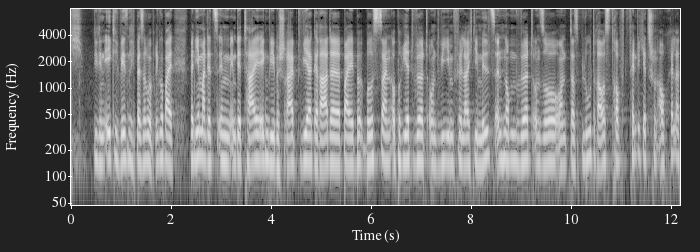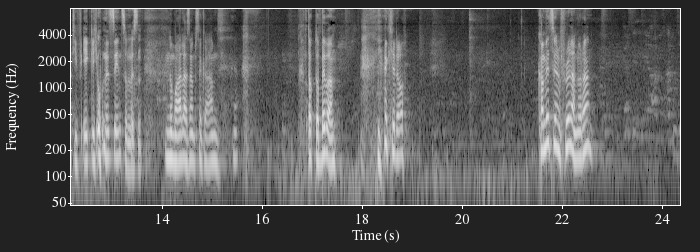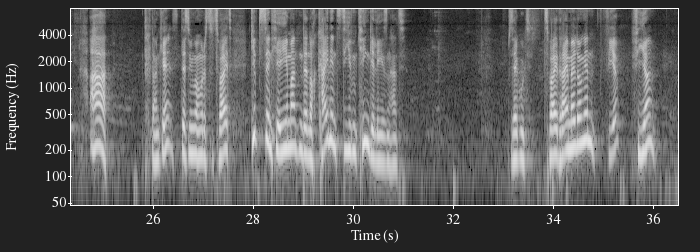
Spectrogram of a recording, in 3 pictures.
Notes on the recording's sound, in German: LuLL Live bei der Podcast Brause am 7. Juni 2023.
